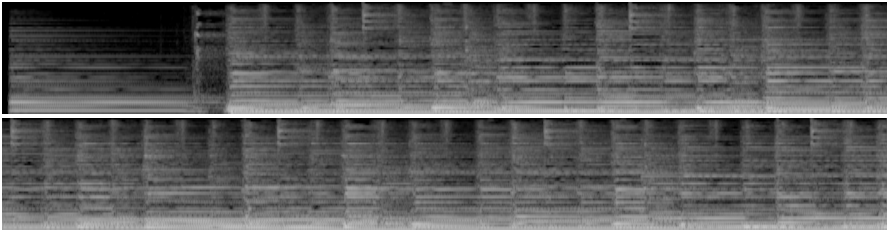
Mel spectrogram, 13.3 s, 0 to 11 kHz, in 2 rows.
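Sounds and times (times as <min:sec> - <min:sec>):
acoustic instrumental music: 0:00.0 - 0:13.2.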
